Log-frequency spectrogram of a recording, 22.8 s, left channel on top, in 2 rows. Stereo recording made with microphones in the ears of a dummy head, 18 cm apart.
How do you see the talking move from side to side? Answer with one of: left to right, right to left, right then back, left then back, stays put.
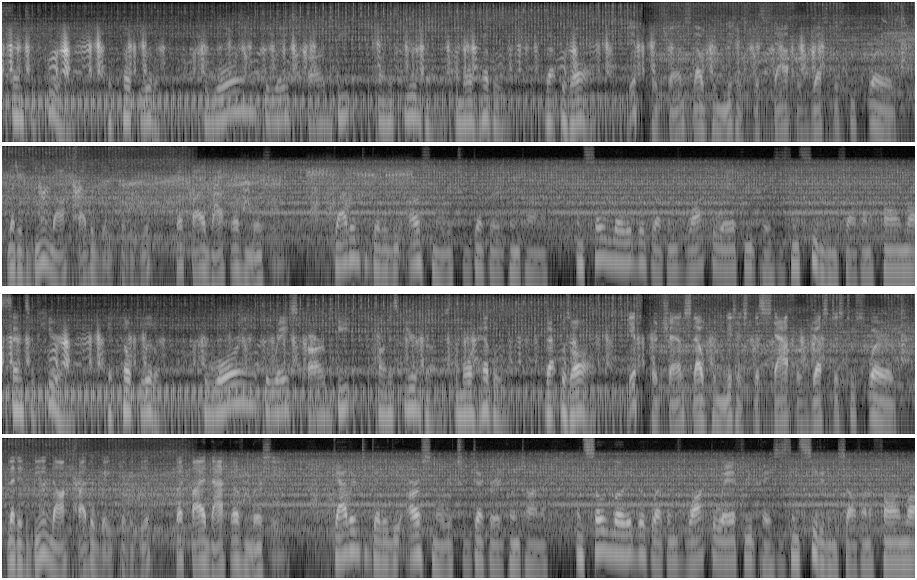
stays put.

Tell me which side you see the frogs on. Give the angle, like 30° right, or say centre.
60° left.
